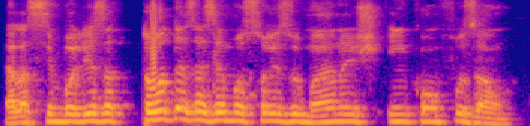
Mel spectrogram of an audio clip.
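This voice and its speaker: A young man with a Brazilian accent answers interview questions at an unhurried pace. His voice sits a little higher than most men's, and he talks in a calm, reflective way, musing aloud as he speaks. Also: husky. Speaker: MMA fighter guest.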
